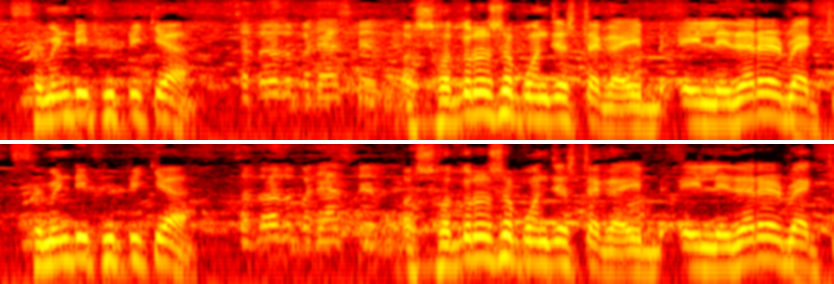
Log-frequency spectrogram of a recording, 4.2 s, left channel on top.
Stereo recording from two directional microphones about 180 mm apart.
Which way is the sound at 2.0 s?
25° right (ahead or behind).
